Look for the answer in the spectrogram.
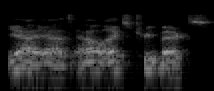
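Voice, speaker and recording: A man's voice: medium pitch, expressive, slow, fairly bright tone. A man playing a tabletop game in character, talking in a laid-back drawl. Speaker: player. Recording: dull lo-fi audio.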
